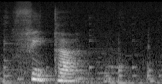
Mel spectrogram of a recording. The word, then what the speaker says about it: Fita: When someone is called Peter, we call them Fita.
